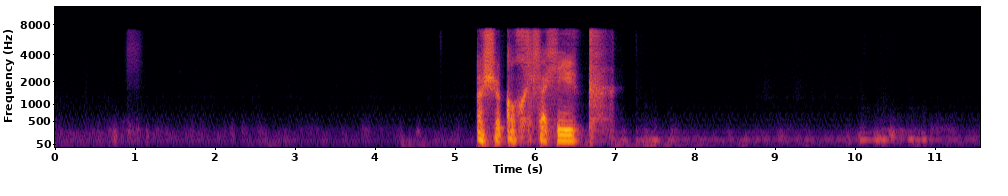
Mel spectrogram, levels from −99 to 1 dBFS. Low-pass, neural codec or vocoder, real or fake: 7.2 kHz; codec, 16 kHz, 0.5 kbps, FunCodec, trained on Chinese and English, 25 frames a second; fake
